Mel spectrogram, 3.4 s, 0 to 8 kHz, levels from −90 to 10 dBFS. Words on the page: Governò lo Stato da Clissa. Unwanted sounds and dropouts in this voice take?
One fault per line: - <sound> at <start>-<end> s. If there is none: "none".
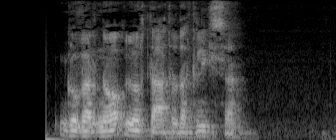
none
